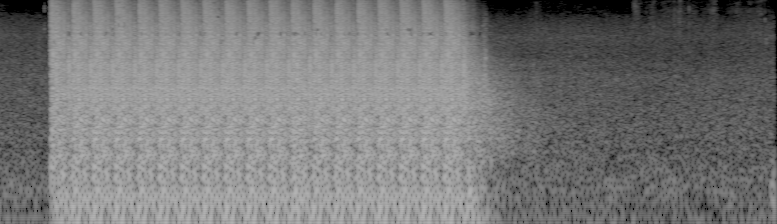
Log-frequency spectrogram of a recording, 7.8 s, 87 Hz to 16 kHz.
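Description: Sustained rapid gunfire in Silent Hunter 3, a U-boat deck gun or machine gun firing at a small cargo ship or trawler; a loud, dense burst lasts about four seconds and then stops abruptly, leaving quiet background hiss.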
